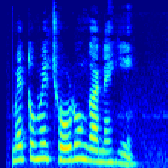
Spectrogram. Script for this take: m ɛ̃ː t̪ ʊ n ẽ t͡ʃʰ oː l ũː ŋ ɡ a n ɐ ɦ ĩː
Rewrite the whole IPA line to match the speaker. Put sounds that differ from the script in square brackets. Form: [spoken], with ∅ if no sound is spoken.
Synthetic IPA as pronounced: m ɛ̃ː t̪ ʊ [m] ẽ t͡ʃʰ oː [ɽ] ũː ŋ ɡ a n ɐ ɦ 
